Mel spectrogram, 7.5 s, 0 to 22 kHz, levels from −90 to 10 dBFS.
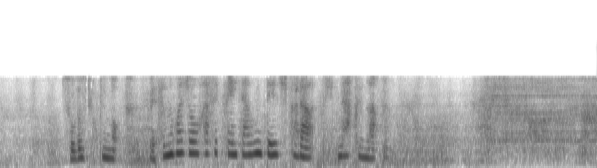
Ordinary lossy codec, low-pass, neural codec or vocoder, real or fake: AAC, 16 kbps; 7.2 kHz; codec, 16 kHz in and 24 kHz out, 0.6 kbps, FocalCodec, streaming, 2048 codes; fake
